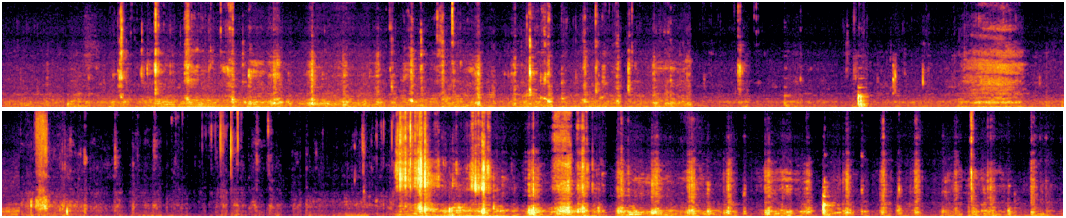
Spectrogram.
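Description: Close-miked chewing of rice with fried tempeh and sambal eaten by hand: wet chewing with small crisp crunches, a near-silent pause in the middle, then a louder run of crunching.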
